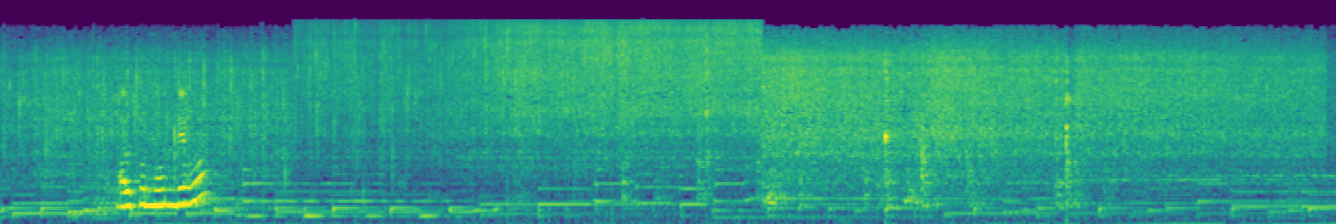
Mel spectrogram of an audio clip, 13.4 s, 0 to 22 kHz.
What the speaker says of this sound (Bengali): এবার আমি এখানে 2টো টমেটো দিয়ে দিচ্ছি।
